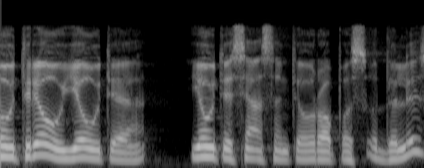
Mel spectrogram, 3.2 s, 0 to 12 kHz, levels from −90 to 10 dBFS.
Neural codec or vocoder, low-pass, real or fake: none; 7.2 kHz; real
